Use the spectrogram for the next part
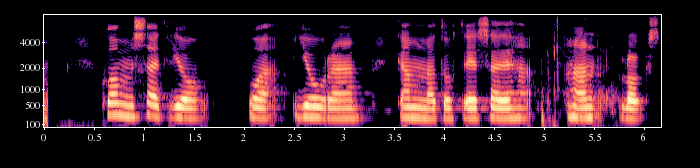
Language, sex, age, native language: Icelandic, female, 12, Icelandic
